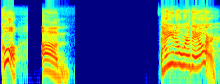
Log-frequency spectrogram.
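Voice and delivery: high, loud quick questions; chirpy in-character asking; eager character voice. Acted. Player speaks in character.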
